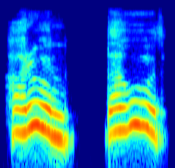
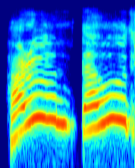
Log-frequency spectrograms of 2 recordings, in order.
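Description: First: High, loud summons, each name separate; calling out names. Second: Very high, loud holler of names; calling out. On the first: Shaking father calling for his sons, urgent cry. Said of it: "calling for her other brothers". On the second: Sister summoning brothers in case they're needed, loud call. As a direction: holler each name, pitched way up. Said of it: "she called". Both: A narrator's reading.

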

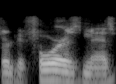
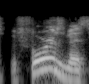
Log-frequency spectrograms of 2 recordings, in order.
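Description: First: Said in the usual way. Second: "before" punched much higher in pitch; "before" raised sharply, then falling away; stress on before. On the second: Real, not acted. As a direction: hit "before" high, as a correction. Repeats it to correct himself.

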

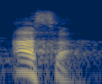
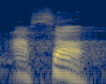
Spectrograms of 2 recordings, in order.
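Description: First: Asa said "Á-sa", weight on the first A; stress on first A. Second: Asa said "a-SÁ", weight on the last A; stress on final A. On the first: Preacher quoting Latin American translations, Asa stressed on the first A. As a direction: stress the opening syllable of Asa. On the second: Preacher quoting Spain's Bible translations, Asa stressed on the final A. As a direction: land on the second syllable of Asa. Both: Shown as a demonstration. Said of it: "con acento en la A".

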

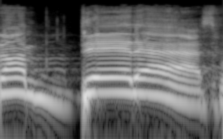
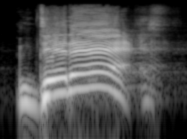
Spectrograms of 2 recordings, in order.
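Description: First: Said in the usual way. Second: Emphatic New York-New Jersey accent. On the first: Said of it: "when I say that in my". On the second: Shown as a demonstration. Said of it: "New York accent".

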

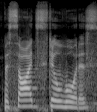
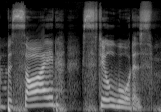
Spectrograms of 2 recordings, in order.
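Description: First: Said in the usual way. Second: Slow, deliberate. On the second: Shown as a demonstration. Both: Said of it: "And they are".

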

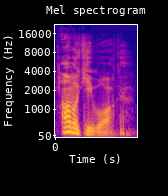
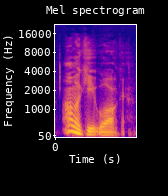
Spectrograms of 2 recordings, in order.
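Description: Both takes have the same delivery.

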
